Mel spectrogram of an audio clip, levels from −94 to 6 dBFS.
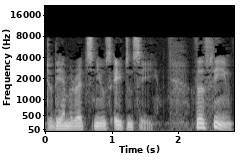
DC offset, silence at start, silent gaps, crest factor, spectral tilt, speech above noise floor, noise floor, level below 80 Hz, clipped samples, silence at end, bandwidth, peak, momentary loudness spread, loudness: under 0.1%; 0.05 s; none; 18 dB; -4.5 dB/octave; 21 dB; -38 dBFS; -44 dBFS; under 0.1%; 0 s; 8.2 kHz; 0 dBFS; 20 LU; -18 LUFS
